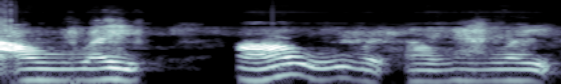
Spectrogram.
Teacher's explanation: அகர உகரம் அவுகாரம் ஆகும். அகரத்தையும் உகரத்தையும் கூட்டி ஒலிக்க அவை அவுகாரத்தை போல ஒலிக்கும். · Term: அவுகார போலி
